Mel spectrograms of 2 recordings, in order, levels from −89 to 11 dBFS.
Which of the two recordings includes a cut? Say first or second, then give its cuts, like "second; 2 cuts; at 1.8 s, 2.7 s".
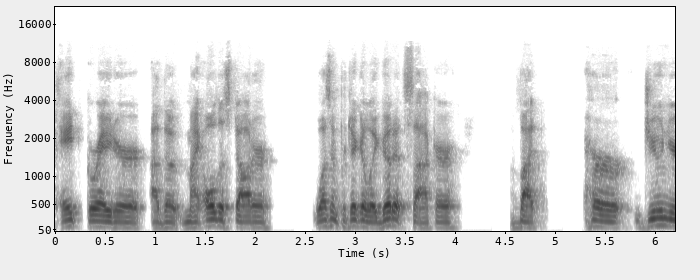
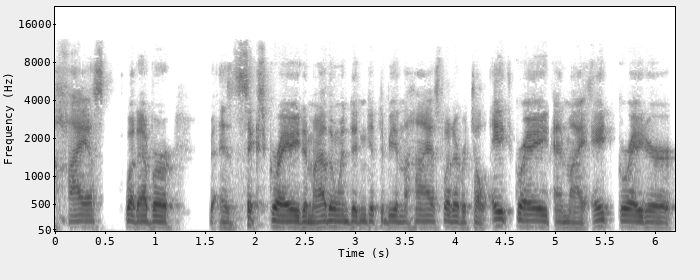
second; 1 cut; at 4.9 s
